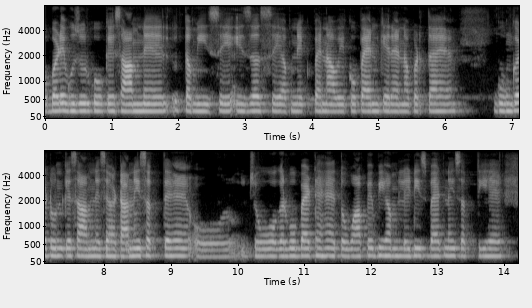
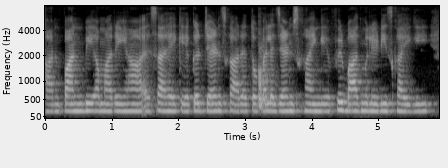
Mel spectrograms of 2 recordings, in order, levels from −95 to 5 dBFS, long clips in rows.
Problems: background sounds at intervals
